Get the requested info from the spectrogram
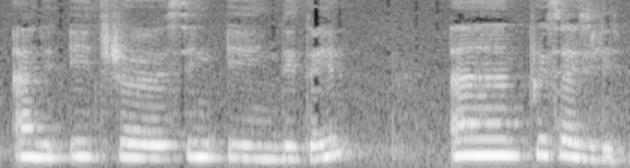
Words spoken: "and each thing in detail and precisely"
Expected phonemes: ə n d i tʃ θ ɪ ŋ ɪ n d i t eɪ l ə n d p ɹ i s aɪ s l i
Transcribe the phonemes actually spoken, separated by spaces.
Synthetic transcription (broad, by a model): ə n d i tʃ s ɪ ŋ ɪ n d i t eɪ l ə n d p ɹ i s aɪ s l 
